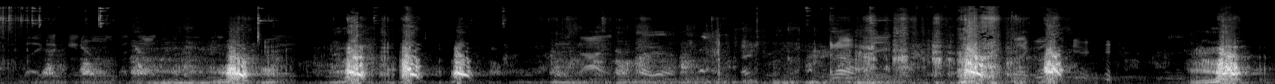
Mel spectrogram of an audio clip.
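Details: Dogs showing aggression at a dog park: sharp, loud barks in short bursts, several close together early on, then more a few seconds later, with people talking between them.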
